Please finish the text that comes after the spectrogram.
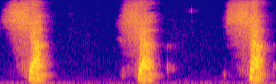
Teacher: the middle of the tongue is close to touching the palate or roof of the mouth when you say sha.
